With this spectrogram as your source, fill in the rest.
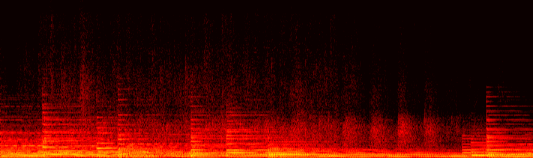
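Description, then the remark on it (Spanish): An audience applauds steadily for several seconds, the clapping blending into a continuous patter beneath loud, sustained keyboard chords that change every second or so. No one speaks. “Si es así, dele un aplauso a él.”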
